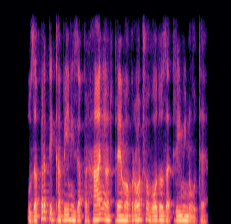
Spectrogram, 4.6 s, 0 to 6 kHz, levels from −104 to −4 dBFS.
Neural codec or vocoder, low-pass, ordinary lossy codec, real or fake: autoencoder, 48 kHz, 128 numbers a frame, DAC-VAE, trained on Japanese speech; 5.4 kHz; none; fake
